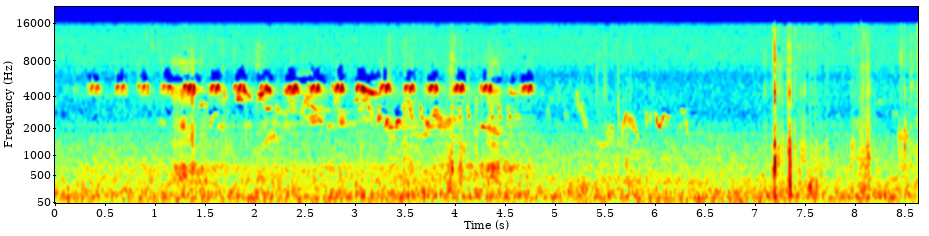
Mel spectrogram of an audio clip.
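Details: Field cricket (Gryllus campestris) singing: a run of shrill, pulsed chirps on a steady high pitch, about three each second for roughly four and a half seconds before falling silent; faint bird calls and a low rumble of background noise.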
